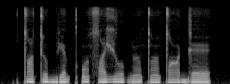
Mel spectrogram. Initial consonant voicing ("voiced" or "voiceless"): voiceless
